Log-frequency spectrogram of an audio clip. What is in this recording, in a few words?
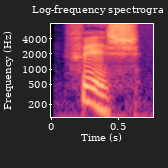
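"fish", English, female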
